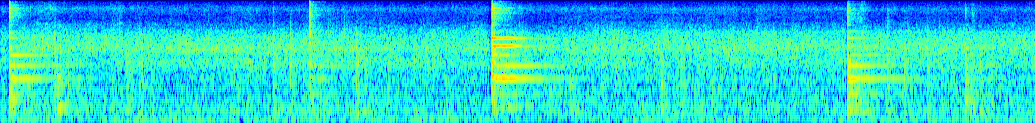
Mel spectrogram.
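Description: A Bengali Malabar spinach curry with fish head and green chilli bubbles softly in a pan under a faint steady sizzle, while a spatula gives a few sharp, spaced clinks and scrapes against the metal.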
